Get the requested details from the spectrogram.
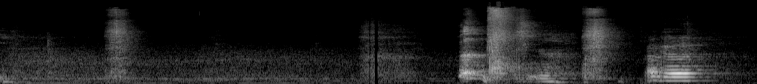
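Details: End of a sneezing fit of about 25-30 sneezes: several sharp, explosive, messy sneezes in quick succession, then a sniff and a short voiced sound.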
